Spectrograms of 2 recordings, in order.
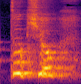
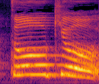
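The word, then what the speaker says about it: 東京: la ville de tokyo ne se prononcent pas tokyo mais bien tokyo il a deux allongement sauf que en caractères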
